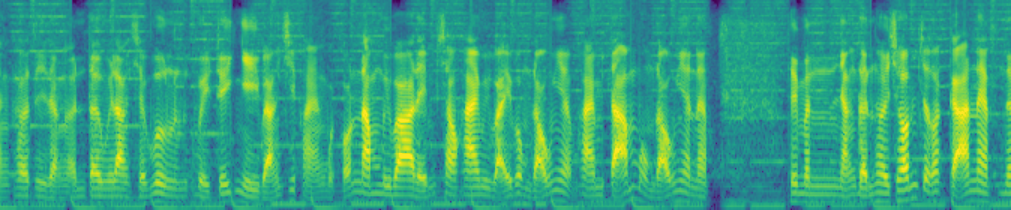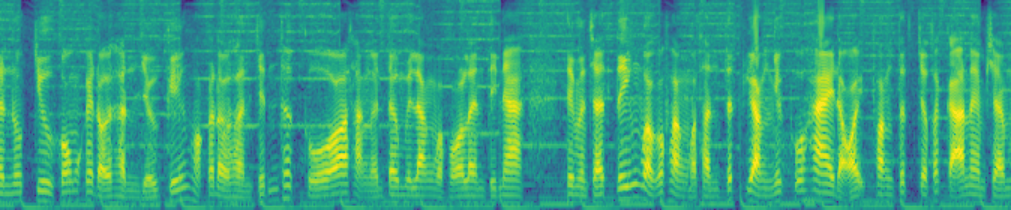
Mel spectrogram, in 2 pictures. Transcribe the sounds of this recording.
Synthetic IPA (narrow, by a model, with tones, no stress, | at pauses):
ŋt̪ʰo˧jt̪ʰi˨˩t̪ʰa˨˩ŋʔi˧ŋ̟t̪əː˧mɨ˧əjla˧nsɛ̰˧˥vɨ˧əŋlə˧nkːvḭ˧˨t͡ɕi˨˦ɲi˨˩ɓaː˧˩nsi˦˥p̚ha̰ː˧˨ŋvaː˨˩kɔ˨˦na˧mːɨ˧əjɓaː˧ɗi˧˩əmsaː˧wɦaː˧jmɨ˧əjɓa˧˩jvə˨˩wŋ͡mɗə˨˦wɲ˧hɦaː˧jmɨ˧əjt̪aː˨˦mvə˨˩wŋ͡mɗə˨˦wɲa˧nɛ˧˩ | t̪ʰi˨˩mï˨˩ŋ̟ɲə̰˧˨nɗḭ˧˨ŋhəː˧jsəː˨˦mt͡ɕɔ˧t̪ə˦˥t̚kaː˧˩˧nʔɛ˧mne˧nːɔ˨˦t͡ɕɨ˧əkɔ˨˦mo˨˩t̚kaː˨˦jɗo̰˧˨jɦï˨˩ŋ̟zɨ̰˧˨ki˨˦ənɦwa˨˩k̚ːaː˨˦ɗo̰˨˩jɦï˨˩ŋ̟t͡ɕï˨˦ŋ̟t̪ʰɨ˦˥kːu˧˩ət̪ʰa˨˩ŋʔi˧ŋ̟t̪əː˧mɨ˧əjla˧nvaː˨˩fɔ˧lɛ˧nt̪i˧naː˧ | t̪ʰi˨˩mï˨˩ŋ̟sɛ̰˧˥t̪i˨˦ənvaː˨˩wkɔː˨˦fə˨˩nmaː˨˩t̪ʰa˨˩ŋ̟t̪ï˦˥k̟̚ɣə˨˩nɲə˦˥t̚ku˧˩əɦaː˧jɗo̰˧˨jfə˧nt̪ï˦˥k̚t͡ɕɔ˧t̪ə˦˥t̚kaː˧˩ʔnʔɛ˧msɛ̰˧m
